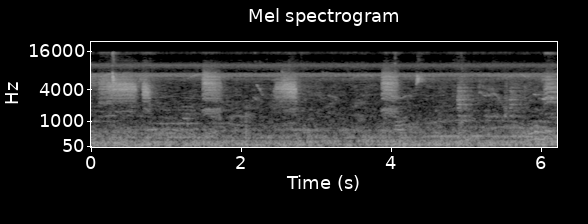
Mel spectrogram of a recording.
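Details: Moulting jongkangan with a hoarse voice that cannot sing in full: rough, breathy, buzzy bursts sound roughly once a second, some doubled, with a constant low hum throughout.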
